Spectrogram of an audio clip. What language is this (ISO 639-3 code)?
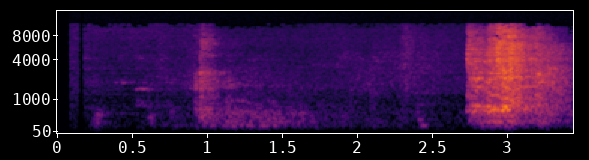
ces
